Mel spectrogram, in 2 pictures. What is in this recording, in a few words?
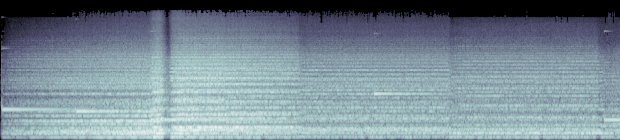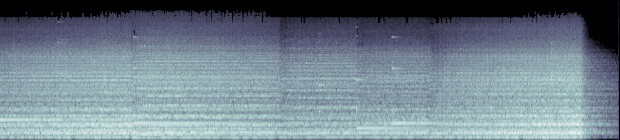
Horror Chord Progression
